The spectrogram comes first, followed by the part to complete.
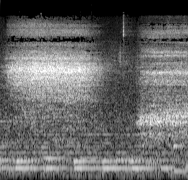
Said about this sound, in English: And now, sisters and brothers, join me in a deep breath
